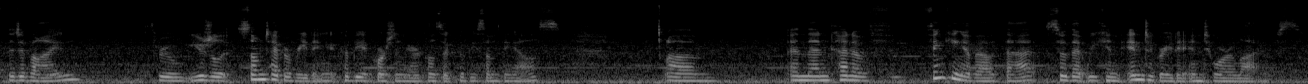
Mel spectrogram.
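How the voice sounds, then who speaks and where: A woman giving a spiritual teaching, speaking softly and reflectively, with pauses, fillers and restarts. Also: sits low, noisy background. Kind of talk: devotional teaching talk.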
